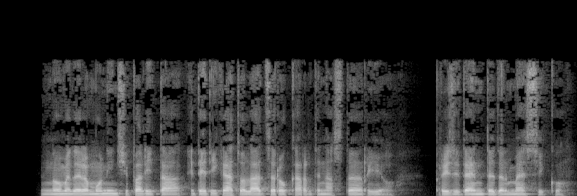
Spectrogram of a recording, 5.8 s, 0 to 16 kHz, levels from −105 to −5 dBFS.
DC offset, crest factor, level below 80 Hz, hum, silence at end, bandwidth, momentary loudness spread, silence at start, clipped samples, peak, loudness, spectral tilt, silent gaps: under 0.1%; 22 dB; -64 dBFS; none; 0.1 s; 11.5 kHz; 8 LU; 0.4 s; under 0.1%; -8 dBFS; -29 LUFS; -5 dB/octave; none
